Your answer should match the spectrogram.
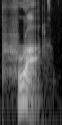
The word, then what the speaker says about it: pro: It's pro, professional. But when we see P R O, that's always going to be pro.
